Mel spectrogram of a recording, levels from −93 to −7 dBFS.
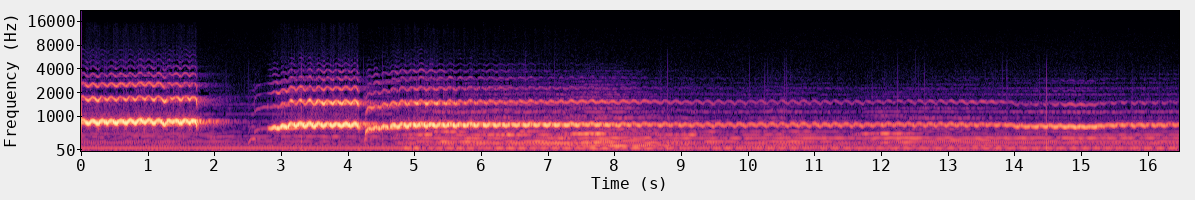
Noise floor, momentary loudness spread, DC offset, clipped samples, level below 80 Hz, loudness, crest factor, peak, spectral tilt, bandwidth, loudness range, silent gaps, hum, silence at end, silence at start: -42 dBFS; 21 LU; under 0.1%; under 0.1%; -54 dBFS; -18 LUFS; 14 dB; -6 dBFS; -7 dB/octave; 5 kHz; 18 LU; none; none; 0 s; 0 s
